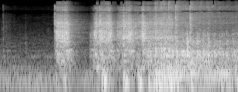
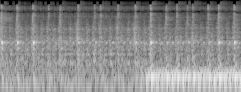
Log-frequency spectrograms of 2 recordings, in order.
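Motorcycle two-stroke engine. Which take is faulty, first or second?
first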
